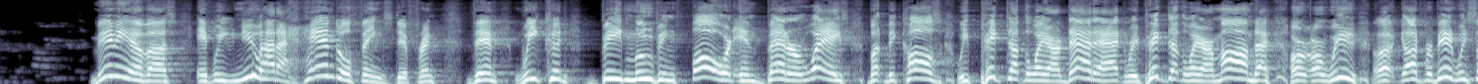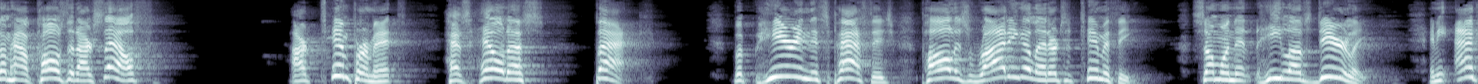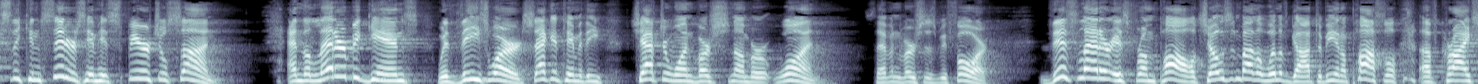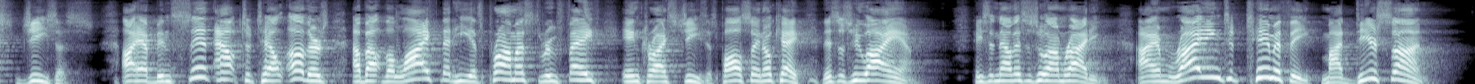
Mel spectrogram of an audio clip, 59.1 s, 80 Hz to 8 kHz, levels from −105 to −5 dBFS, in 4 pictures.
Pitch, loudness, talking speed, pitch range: 220 Hz, -13 LUFS, 160 wpm, 195-270 Hz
